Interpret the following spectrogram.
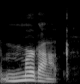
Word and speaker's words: Murdaugh: well yes Catherine it's it's phonetically murdaugh but pronounced as clay should know because he's Scottish as in my Murdoch well see I thought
